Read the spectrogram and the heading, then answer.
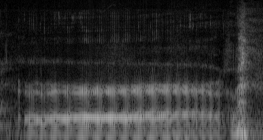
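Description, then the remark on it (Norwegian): A single deep, sustained growling roar made by a human voice imitating a bear's roar, held for about two seconds, ending in a short breathy burst. “Og så begynner jeg å høre eh, bjørn brøle, da.”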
